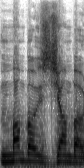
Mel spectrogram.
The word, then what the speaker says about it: Mumbo's Jumbo: But no, in this case, I pronounce it as Mumbo's Jumbo to be the plural of Mumbo and his full name in this case, because I want to underscore the fact that it's kind of racist.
